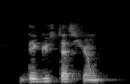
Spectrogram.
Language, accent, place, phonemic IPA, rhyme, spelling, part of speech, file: French, France, Lyon, /de.ɡys.ta.sjɔ̃/, -ɔ̃, dégustation, noun, LL-Q150 (fra)-dégustation.wav
- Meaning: tasting, act of tasting or trying out food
